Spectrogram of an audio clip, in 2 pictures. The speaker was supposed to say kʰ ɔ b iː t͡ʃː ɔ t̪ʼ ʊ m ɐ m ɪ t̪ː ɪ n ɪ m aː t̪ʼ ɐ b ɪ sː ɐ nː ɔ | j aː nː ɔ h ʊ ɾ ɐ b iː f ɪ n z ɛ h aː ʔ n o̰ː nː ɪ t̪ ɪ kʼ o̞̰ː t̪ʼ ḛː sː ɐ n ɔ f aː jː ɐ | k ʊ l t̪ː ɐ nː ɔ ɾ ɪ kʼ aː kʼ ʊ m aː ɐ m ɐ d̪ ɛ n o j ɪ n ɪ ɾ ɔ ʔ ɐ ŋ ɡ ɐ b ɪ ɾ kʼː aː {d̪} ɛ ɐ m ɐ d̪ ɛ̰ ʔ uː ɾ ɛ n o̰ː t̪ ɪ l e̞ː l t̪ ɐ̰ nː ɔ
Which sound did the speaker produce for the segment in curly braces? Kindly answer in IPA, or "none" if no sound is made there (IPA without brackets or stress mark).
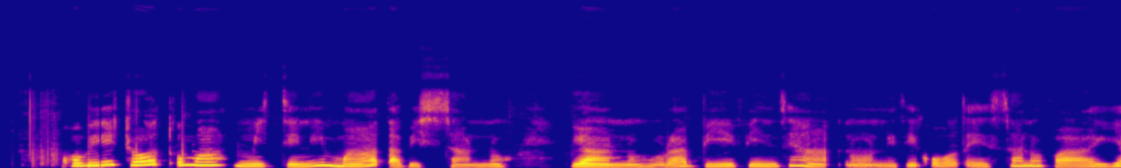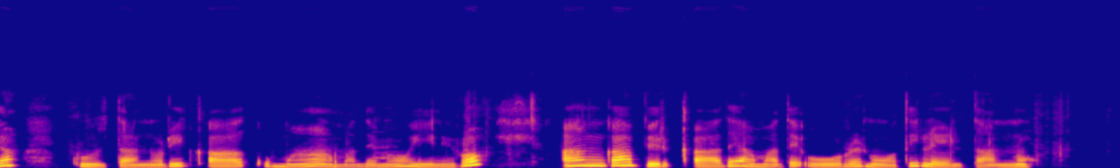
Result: d̪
